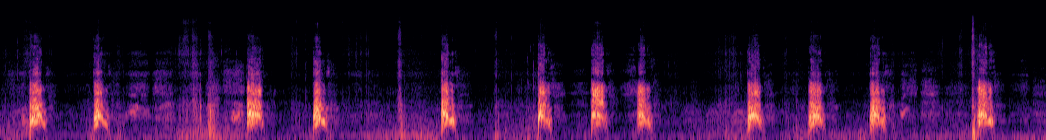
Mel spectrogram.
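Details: German Shepherd in protection work giving a long run of loud, forceful barks, about fifteen in ten seconds, mostly evenly spaced with brief pauses, each bark short and explosive, with some faint shuffling between them.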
